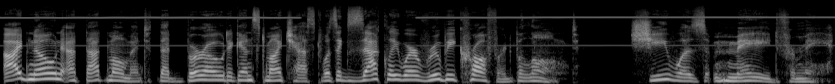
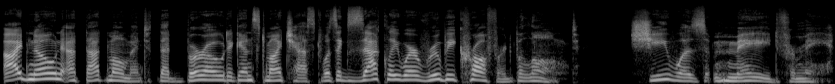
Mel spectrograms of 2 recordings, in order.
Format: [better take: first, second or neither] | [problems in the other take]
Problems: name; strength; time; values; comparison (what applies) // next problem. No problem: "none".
second | high-pitched whine; loud; until 3 s and from 4 s on; 9.5 kHz, 10 dB below the speech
